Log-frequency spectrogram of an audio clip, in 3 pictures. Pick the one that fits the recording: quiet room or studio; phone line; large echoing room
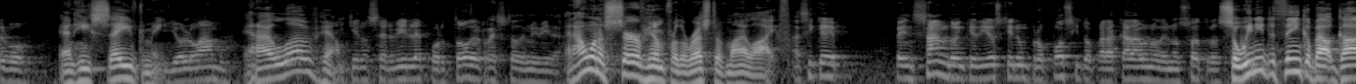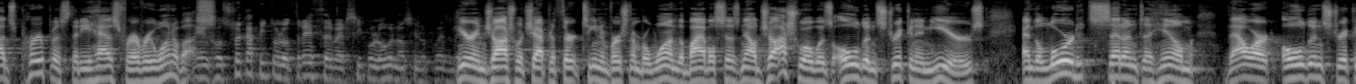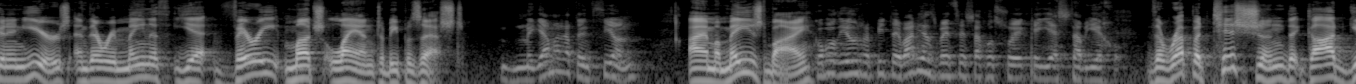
large echoing room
